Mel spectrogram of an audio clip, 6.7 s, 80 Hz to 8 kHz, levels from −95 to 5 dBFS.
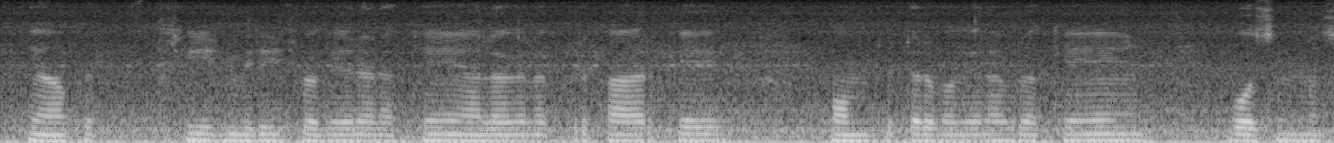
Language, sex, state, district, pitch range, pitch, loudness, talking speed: Hindi, male, Maharashtra, Dhule, 120-130 Hz, 130 Hz, -17 LUFS, 155 wpm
